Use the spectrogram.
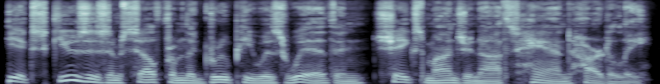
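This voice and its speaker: A man with a low voice reads a thriller as an audiobook narrator. The delivery is scripted storytelling, recorded very dry. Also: animated, unhurried, a little mellow, dry recording.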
